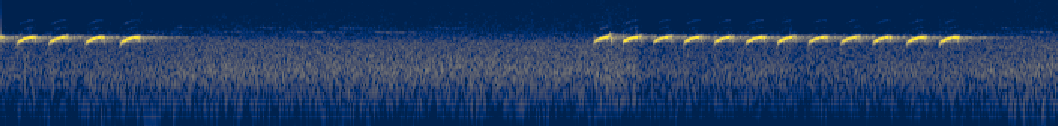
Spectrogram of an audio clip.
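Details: Eurasian nuthatch, a Japanese wild bird, calling with a clear voice: a rapid series of bright, whistled, up-slurred notes, first four quick notes, then after a two-second pause a longer run of about eleven, in a quiet setting.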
